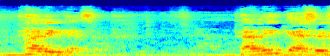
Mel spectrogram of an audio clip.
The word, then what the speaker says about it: phthalic: है, थैला फिर थैली, तो इसको पथैली नहीं पढ़ देना कहीं। थैलिक एसिड पथैलिक नहीं होता है, इट इज थैलिक acid, P silent है इसमें।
